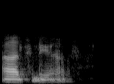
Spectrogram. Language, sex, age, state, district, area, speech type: Kashmiri, male, 30-45, Jammu and Kashmir, Ganderbal, rural, conversation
